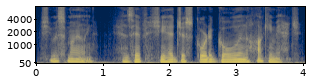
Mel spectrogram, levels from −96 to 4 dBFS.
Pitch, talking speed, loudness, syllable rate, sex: 105 Hz, 225 wpm, -18 LUFS, 5.3 syllables/s, male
